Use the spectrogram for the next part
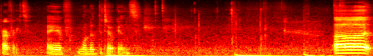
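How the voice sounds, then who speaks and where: A woman casually playing through a game, reading its text aloud and dropping in offhand asides. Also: mid-range voice. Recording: clear background noise.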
